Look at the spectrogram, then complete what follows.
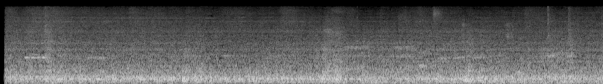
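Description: Diesel railcar running along the line, heard from inside the cab: a steady low rumble of engine and wheels on rail, with a few faint clicks from the track.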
